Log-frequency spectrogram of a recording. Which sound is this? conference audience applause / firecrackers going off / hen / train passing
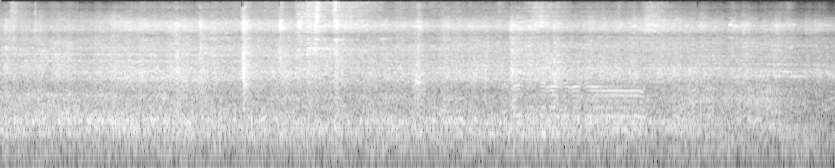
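train passing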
